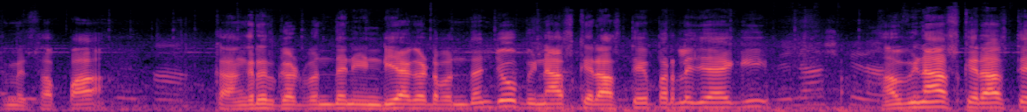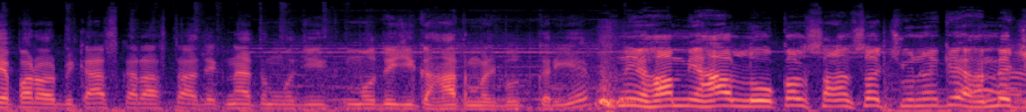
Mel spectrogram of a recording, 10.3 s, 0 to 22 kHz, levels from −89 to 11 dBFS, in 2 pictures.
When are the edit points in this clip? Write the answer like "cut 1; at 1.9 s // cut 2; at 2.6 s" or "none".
cut 1; at 8.2 s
